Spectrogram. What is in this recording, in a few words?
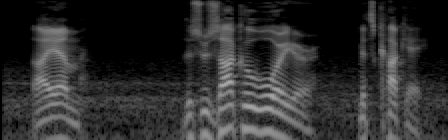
english; fushigiyuugi; mitsukake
